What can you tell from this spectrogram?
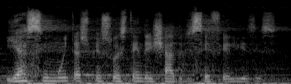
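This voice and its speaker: A man preaching a sermon as pastor, dramatic, moving between shouted lines and low, intense speech. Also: flat delivery, normal speed. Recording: long hall reverb with faint music.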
